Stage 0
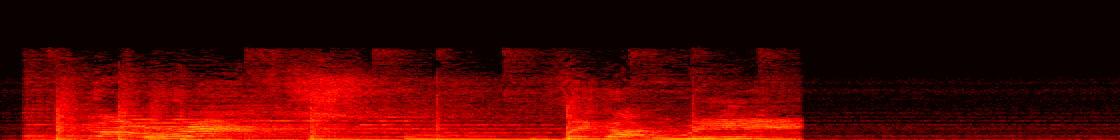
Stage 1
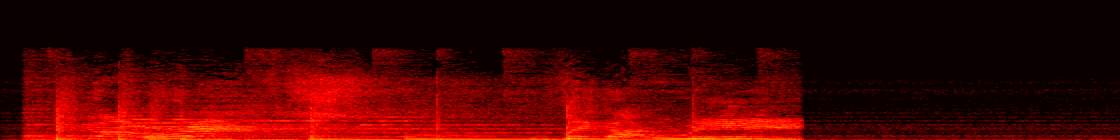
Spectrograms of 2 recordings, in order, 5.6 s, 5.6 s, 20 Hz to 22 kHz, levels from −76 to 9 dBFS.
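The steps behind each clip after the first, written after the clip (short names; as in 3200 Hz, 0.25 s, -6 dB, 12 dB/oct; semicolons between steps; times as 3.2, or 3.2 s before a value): dynamic EQ 1200 Hz, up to -4 dB, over -37 dBFS, Q 0.99; gain -2 dB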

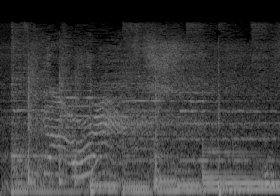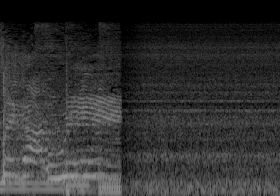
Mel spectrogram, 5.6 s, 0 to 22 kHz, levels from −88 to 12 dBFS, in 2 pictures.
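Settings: compressor 2.5:1, threshold -45 dBFS, peak gain reduction 14 dB; gain +8.5 dB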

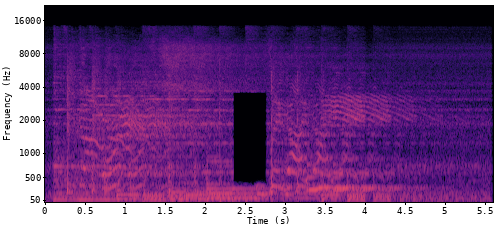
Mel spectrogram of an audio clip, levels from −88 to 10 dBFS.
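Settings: feedback echo 0.323 s, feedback 47%, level -4 dB; spectral delete 2.35–2.77, 350–3600 Hz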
